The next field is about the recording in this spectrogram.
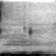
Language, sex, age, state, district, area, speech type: Goan Konkani, female, 30-45, Goa, Murmgao, urban, spontaneous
